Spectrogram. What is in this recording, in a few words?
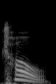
"chou4", taiwanese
